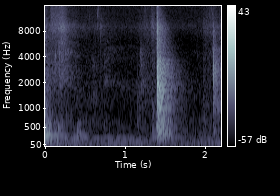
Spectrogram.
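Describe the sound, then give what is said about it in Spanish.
A door is shut with a sharp, solid thud about midway through, followed by a softer knock a moment later against a low background hum. “Voy a cerrar la puerta para que no se escuche el eco.”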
